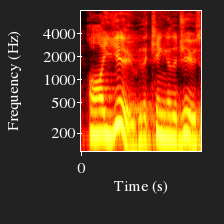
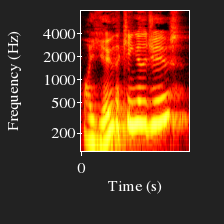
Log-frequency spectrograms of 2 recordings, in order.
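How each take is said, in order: First: "you" pushed a little harder than the rest; stress on you. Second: Pitched high and mocking, rising at the end; sarcastic. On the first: Pilate questioning Jesus, weight on "you". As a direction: lean on the word "you". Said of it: "the way he says "you". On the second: Pilate mocking Jesus's claim, sarcastic and high. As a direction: sneer the question. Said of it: "is sarcastic". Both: Shown as a demonstration.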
